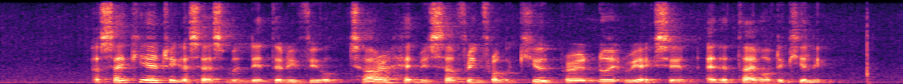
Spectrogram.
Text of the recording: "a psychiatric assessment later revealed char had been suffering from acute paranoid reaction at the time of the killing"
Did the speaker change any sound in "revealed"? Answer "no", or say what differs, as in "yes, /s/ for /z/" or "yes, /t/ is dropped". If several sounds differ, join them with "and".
no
